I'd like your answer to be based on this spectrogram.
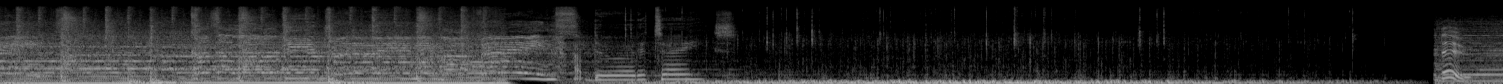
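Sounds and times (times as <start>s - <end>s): crackles: 5.6s - 14.3s
deep steady rumble: 6.6s - 14.3s.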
